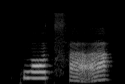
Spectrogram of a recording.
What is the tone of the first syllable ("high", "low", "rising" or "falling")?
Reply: high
